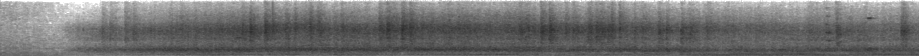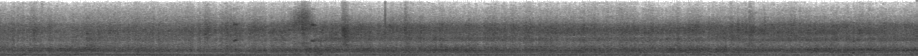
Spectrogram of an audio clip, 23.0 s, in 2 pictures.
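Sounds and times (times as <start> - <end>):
train wheels rumbling on rail: 0.0 - 22.9
faint clicks over rail joints: 3.0 - 9.3.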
